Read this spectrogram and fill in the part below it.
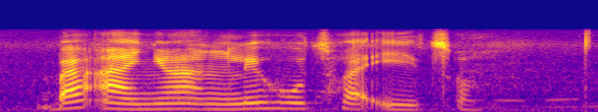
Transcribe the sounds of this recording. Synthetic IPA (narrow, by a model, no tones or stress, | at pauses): baʔaɲwaŋ̩lɪɦʊt͡sʰwaʔɪːt͡sʼwa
